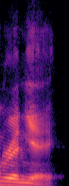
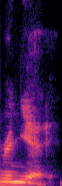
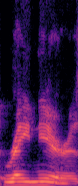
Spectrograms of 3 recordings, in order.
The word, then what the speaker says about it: Reynier: Jean Reynier, not Reynier, as I call him. – Yeah. You know, well, I hear you. You're in English pronunciation and yes. The French would say Reynier, but Reynier.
